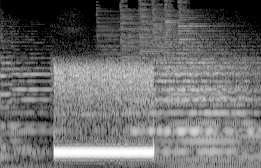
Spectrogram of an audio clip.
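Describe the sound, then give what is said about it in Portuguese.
A single steady telephone tone sounds while a call is being placed, lasting about a second, loud and flat in pitch, then cuts off abruptly, leaving a quieter ongoing background. “Ligando.”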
